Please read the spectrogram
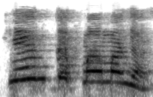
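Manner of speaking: put-on high pleading kid voice; a little one begging to peek at mom; child bargaining. (anak merengek dengan suara tinggi)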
